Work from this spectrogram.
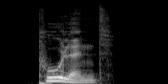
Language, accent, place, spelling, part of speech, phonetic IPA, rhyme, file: German, Germany, Berlin, pulend, verb, [ˈpuːlənt], -uːlənt, De-pulend.ogg
- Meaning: present participle of pulen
